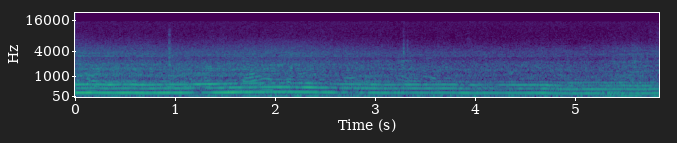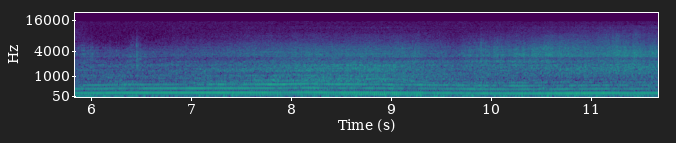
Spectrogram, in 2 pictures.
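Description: Rally car engine, a small four-cylinder as in the Renault Dauphine Gordini, running at high, nearly steady revs with small dips and rises in pitch. A hiss grows near the end.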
